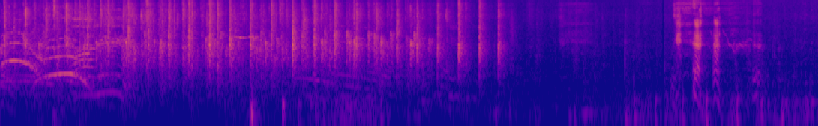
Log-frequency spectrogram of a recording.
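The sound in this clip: Audience applause at a reading event as the next reader is welcomed: many dense, overlapping claps that fade out partway through, followed by quieter scattered sounds.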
